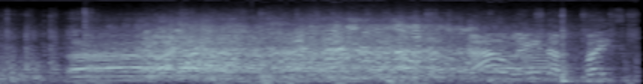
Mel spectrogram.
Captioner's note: laughter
